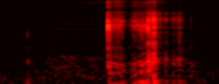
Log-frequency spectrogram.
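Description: Knitted wool mitten rustling and scraping as it is handled and its flap pulled back off the fingers, a short burst of under a second starting about a second in.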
